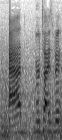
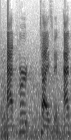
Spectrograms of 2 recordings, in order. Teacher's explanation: there's more emphasis on the vert part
